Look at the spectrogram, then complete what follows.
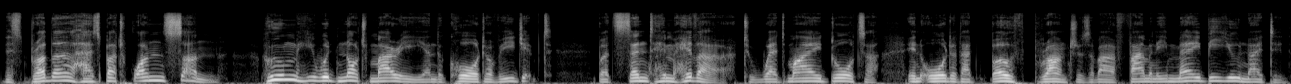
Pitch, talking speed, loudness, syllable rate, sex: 135 Hz, 165 wpm, -18 LUFS, 4.1 syllables/s, male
